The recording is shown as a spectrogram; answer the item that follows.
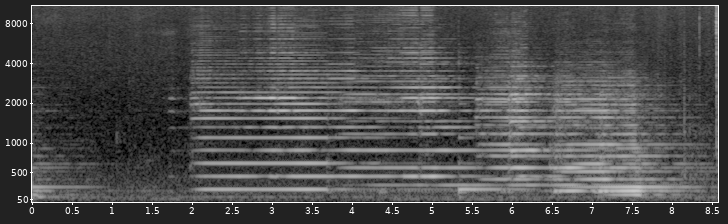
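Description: Viola and cello duo: a bowed chord dies away slowly in the church's long reverberation, then about two seconds in both instruments take up slow, sustained bowed notes that change pitch every second or so and swell near the end.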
